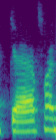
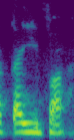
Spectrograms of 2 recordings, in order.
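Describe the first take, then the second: First: First कैफा as 'kefa', a single open vowel; wrong flat vowel. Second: कैफा as 'ka-eefa', gliding into ee; correct leen glide. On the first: Teacher shows the mistake, 'kaefa' without glide. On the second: Teacher models the correction, 'ka-eefa' glide. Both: Shown as a demonstration. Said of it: "कैफा नहीं होता कैफा".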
